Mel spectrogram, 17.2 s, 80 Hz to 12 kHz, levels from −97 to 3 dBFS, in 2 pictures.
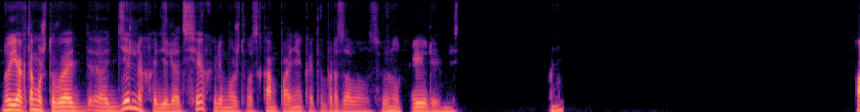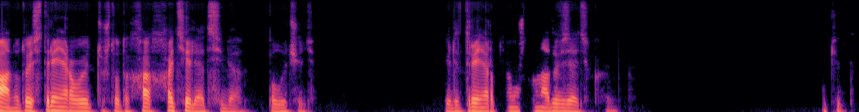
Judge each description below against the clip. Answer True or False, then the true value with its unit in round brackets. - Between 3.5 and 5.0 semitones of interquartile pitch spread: False (2.8 semitones)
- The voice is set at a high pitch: False (110 Hz)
